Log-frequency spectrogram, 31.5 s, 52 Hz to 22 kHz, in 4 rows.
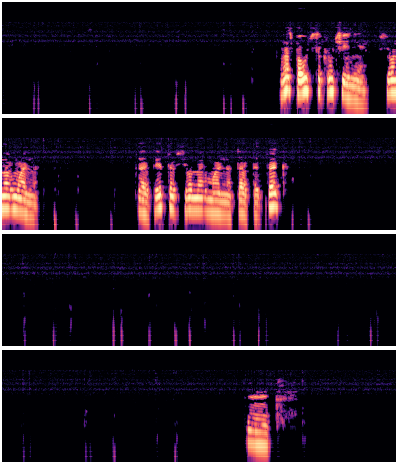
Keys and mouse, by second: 0.9 g, 3.1 click, 3.8 g, 5.3-9.1 middle drag, 10.6 middle click, 11.4 click, 13.3 g, 14.4-16.6 middle drag, 17.3 middle click, 18.4 r, 19.9 middle click, 20.8 click, 21.2 r, 26.4 middle click, 27.6-30.1 middle drag.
